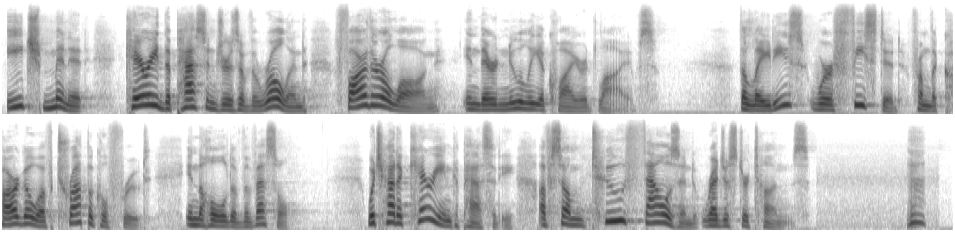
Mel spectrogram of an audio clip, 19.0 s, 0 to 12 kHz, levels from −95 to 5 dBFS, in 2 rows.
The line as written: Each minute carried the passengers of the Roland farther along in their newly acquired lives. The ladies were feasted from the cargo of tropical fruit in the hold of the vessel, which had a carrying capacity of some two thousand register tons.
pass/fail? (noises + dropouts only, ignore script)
fail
